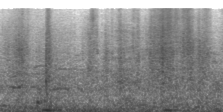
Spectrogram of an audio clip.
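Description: Faint shuffling and rustling of feet and bodies on a plastic tarp, with a single sharp click about half a second in.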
